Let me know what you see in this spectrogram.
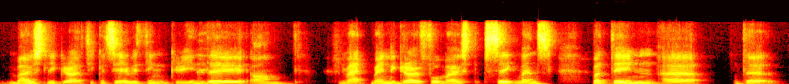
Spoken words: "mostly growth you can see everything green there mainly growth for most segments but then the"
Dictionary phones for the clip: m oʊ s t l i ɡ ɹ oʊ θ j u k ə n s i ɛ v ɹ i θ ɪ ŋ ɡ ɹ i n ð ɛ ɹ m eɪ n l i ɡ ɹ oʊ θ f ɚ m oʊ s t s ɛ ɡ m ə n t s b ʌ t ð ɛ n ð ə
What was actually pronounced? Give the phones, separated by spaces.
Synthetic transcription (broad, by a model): m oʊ s t l i ɡ ɹ oʊ θ j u k ə n s i ɛ v ɹ i θ ɪ ŋ ɡ ɹ i n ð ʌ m m eɪ n l i ɡ ɹ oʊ f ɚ m oʊ s t s ɛ ɡ m ə n t s b ʌ t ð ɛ n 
